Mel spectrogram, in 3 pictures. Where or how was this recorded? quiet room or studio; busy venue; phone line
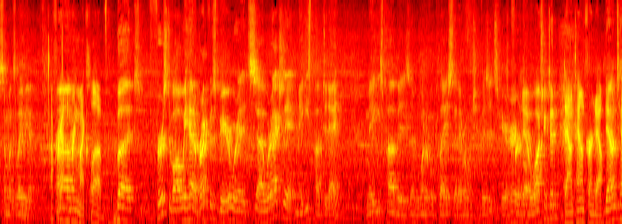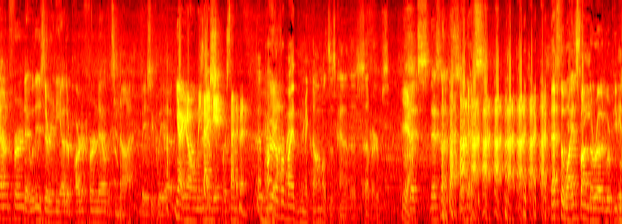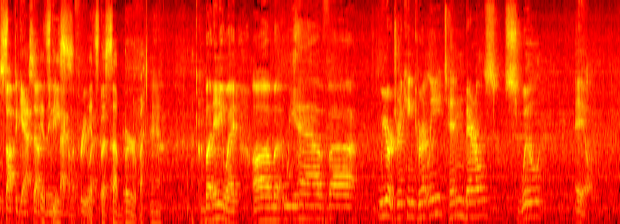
busy venue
